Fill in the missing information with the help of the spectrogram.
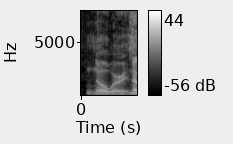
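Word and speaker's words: NxWorries: How do you pronounce next? – No worries. – No worries. – No worries. Okay. Yeah. I always see the X.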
